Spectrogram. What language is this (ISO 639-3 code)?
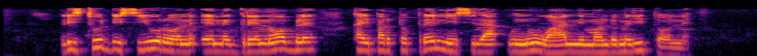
epo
